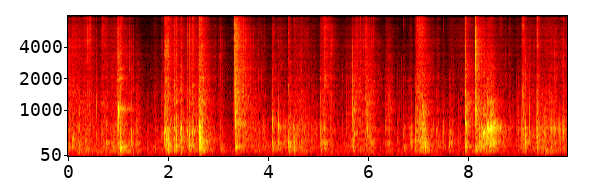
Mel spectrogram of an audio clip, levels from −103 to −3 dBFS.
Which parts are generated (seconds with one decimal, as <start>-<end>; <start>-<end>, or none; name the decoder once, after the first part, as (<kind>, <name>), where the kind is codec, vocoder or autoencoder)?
0.0-10.0 (codec, DAC)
